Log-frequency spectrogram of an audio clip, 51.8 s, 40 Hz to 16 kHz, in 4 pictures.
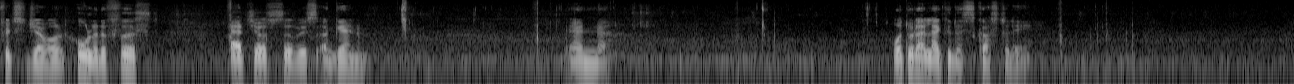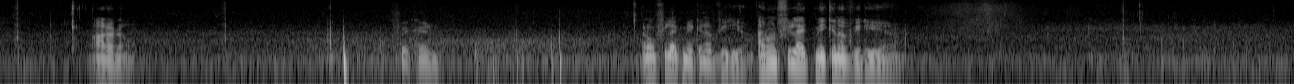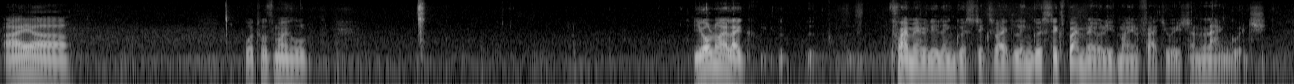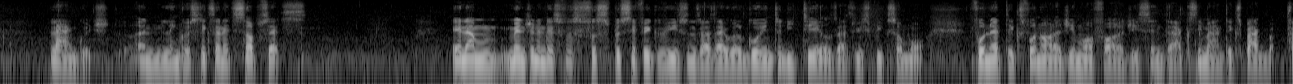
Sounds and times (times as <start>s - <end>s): Speech: 0.0s - 1.6s, 2.3s - 3.7s, 5.6s - 6.2s, 8.9s - 10.4s, 13.8s - 14.3s, 16.9s - 17.4s, 19.3s - 22.0s, 25.9s - 26.6s, 28.3s - 29.0s, 32.8s - 33.8s, 34.8s - 38.6s, 39.3s - 41.9s, 43.4s - 51.7s.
